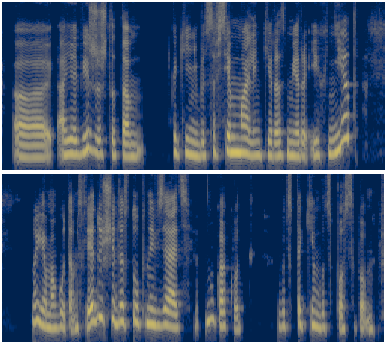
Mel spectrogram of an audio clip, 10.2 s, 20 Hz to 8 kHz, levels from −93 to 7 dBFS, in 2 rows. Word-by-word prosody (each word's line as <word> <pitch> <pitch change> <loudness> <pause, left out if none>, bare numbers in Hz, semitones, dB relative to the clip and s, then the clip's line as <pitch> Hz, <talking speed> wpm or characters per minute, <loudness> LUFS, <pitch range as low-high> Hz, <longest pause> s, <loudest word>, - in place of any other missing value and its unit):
Э, 170 -1 +1
а 205 - -1
я 215 0 +3
вижу, 235 0 0
что 210 -1 -4
там 185 +3 0 0.4
какие-нибудь 205 -5 -1
совсем 235 +4 +3
маленькие 200 -4 +3
размеры, 190 -1 0
их 205 0 -6
нет. 280 - +4 0.8
Но 275 - -1
я 240 -6 +2
могу 190 +1 -1
там 165 +3 -4
следующий 295 - +2
доступный 255 -2 +1
взять. 210 -4 +1 0.2
Ну, 295 +2 -2
как 210 -5 -2
вот, 170 +1 -6 0.5
вот 210 -1 -9
в - - -14
таким 230 -2 -3
вот 195 0 -8
способом. 180 -1 -6
210 Hz, 160 wpm, -23 LUFS, 190-235 Hz, 0.8 s, нет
